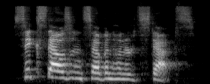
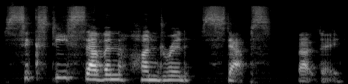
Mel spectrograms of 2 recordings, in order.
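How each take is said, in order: First: Louder repeat with thousand stressed; emphatic repeat. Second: Said in the usual way. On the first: Real, not acted. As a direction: punch "thousand" louder in amazement. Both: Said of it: "repeats the number for emphasis".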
